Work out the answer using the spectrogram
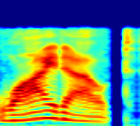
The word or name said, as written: wideout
